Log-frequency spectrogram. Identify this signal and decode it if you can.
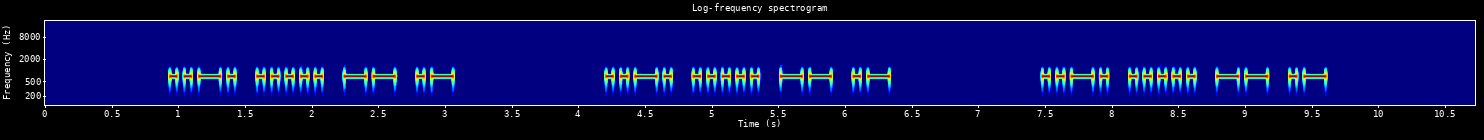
Morse code, heard as a keyed tone, about 22 wpm, 700 Hz. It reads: F5MA F5MA F5MA
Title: DXCC-100 Call Signs - 4 Characters - Repeated 3x - 22wpm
